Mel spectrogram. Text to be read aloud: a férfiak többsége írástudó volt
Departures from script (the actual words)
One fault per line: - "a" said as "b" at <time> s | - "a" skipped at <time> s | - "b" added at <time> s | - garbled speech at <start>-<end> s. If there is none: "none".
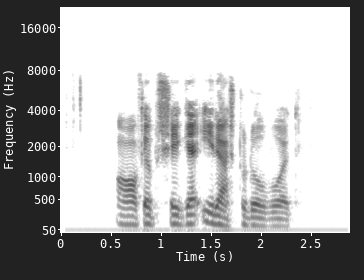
- "férfiak" skipped at 0.8 s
